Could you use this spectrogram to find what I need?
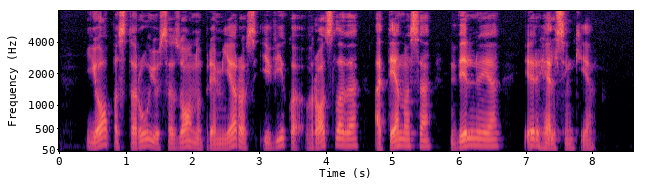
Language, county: Lithuanian, Vilnius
